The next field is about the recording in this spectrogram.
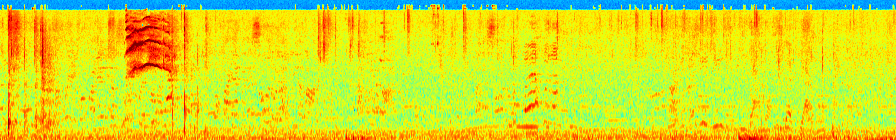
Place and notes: campo s. pietro, castello, venezia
